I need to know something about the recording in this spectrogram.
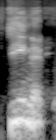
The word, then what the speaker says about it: denary: it that way that day that the proper pronunciation for it's for this word it's not deny it's denary.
